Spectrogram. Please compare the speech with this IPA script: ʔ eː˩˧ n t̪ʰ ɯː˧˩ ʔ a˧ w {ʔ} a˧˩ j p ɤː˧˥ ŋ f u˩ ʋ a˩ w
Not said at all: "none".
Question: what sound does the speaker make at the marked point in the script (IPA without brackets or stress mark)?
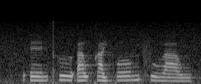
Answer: k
